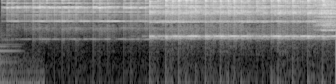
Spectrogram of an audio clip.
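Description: A dense clamor of many bells throughout a house ringing at once, bright overlapping tones that swell into a continuous, loud jangling wash with no voices.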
